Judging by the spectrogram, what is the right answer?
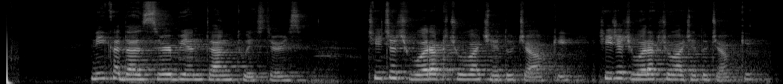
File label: Serbian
